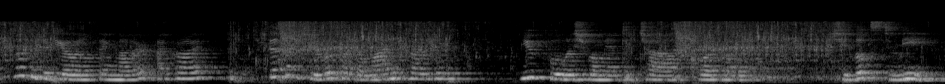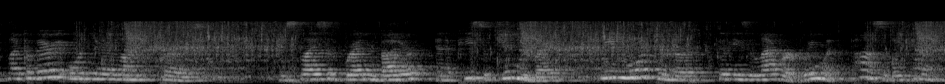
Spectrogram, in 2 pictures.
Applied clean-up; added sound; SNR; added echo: none; Toilet flush / Water; 13 dB; reverberation time 0.9 s.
